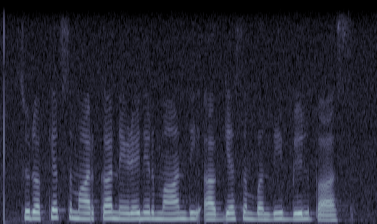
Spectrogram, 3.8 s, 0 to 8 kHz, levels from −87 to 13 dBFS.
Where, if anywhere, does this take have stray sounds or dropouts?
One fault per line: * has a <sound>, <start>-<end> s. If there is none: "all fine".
all fine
